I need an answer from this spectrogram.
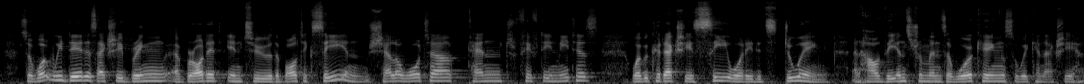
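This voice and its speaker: On a very clean recording with a silent background, a man with a German accent speaks at a fairly quick pace in a fairly high voice. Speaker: marine biologist and research diver. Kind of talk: lecture. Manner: halting.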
